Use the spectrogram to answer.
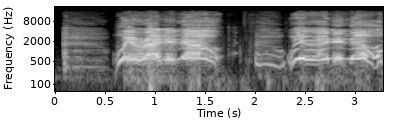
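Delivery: slow, high, wheezing laugh-shout; crying with laughter. Real, not acted. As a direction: laugh until it breaks into tears. Laughing so hard it cracks.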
